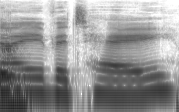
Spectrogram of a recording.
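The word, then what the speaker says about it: naïveté: I don't know if it was naivety. Mm-hmm. Is that the right pronunciation of that word? – Naivete. – Naivete.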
